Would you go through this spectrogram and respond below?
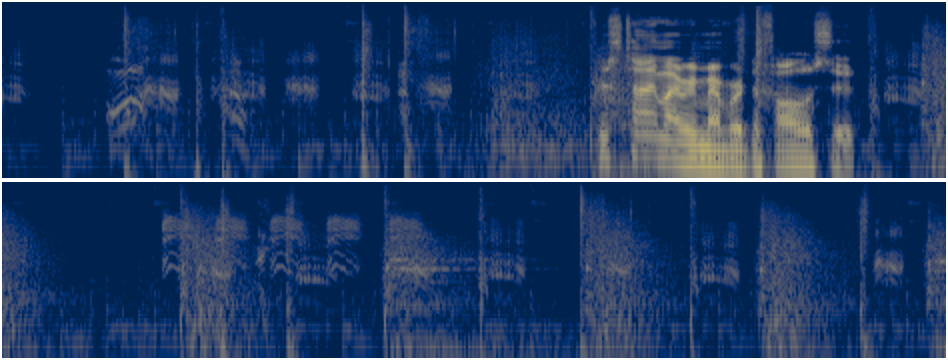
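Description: A large crow-like bird caws loudly in the online game LOTRO, with harsh repeated calls amid combat hits and effects, while someone talks over it.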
